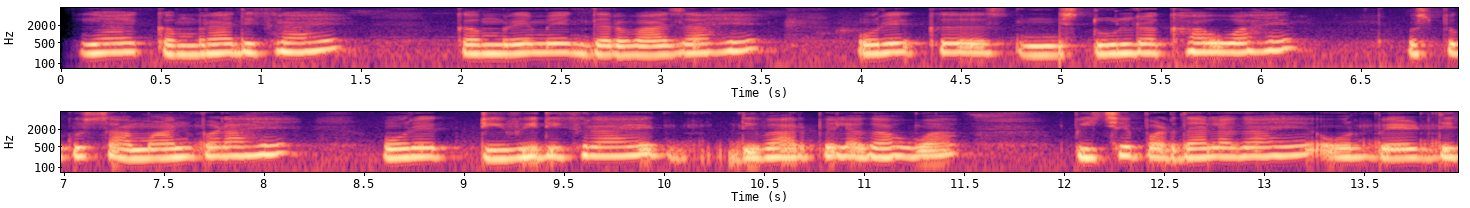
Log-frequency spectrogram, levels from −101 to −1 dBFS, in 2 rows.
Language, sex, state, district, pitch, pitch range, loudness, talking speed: Hindi, female, Chhattisgarh, Raigarh, 230 Hz, 215-245 Hz, -14 LUFS, 175 wpm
